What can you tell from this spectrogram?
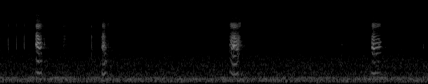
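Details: Domestic cat making a strange sound: four brief, sharp chirping bursts spaced irregularly over a few seconds, each clicky and high-pitched, over a low steady background hum.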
